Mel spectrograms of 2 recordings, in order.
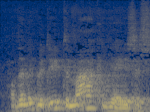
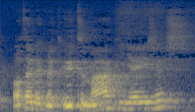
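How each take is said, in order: First: A hurried, dismissive aside; brushed-off retort. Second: Raised, fast, loud challenge rising on "u"; a cry of defiance rising at the end; loud call. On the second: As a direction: fling "Wat heb ik met u te maken" outward, higher and louder. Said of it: "die roep". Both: Shown as a demonstration.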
